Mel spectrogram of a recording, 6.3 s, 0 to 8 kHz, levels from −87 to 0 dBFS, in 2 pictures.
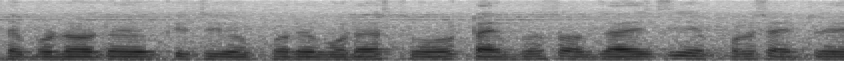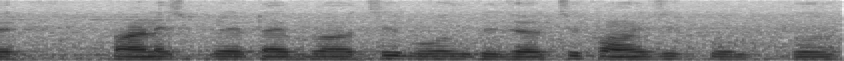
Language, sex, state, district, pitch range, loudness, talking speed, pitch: Odia, male, Odisha, Khordha, 115-125 Hz, -18 LUFS, 55 wpm, 120 Hz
